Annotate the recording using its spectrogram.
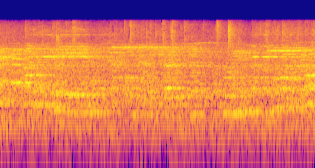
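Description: Many children's voices chattering and calling over one another, a steady babble with no single speaker clear. A few light sharp clicks come in the middle.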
